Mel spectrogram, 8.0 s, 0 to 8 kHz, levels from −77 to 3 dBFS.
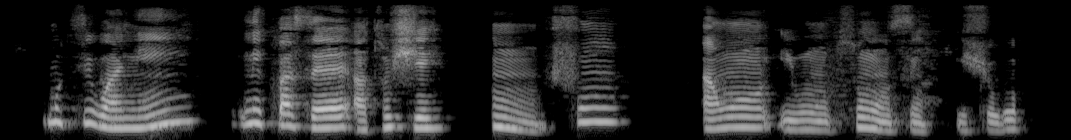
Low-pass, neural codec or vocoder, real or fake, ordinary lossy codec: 7.2 kHz; none; real; AAC, 32 kbps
